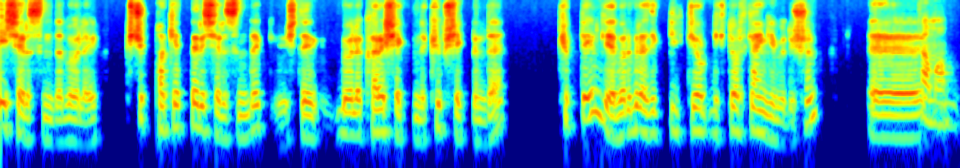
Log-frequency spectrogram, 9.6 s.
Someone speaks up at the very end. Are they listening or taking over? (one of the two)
listening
